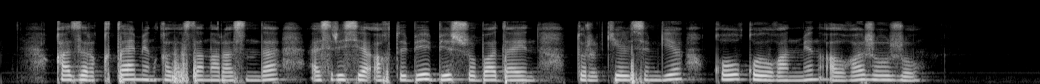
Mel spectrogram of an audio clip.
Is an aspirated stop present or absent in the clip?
present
